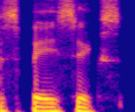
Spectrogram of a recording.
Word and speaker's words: Spacek: be this one, Ulrika Spacek's Expo. And you spell that Ulrika, space with a K at the end. Right. So Spacek, like Sissy Spacek.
